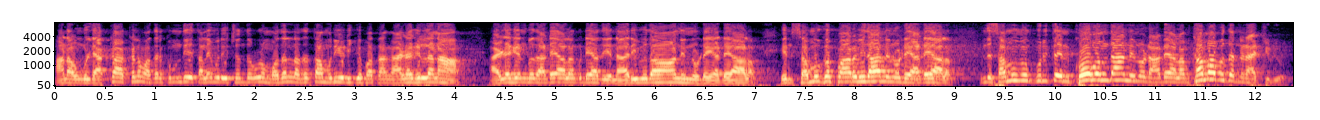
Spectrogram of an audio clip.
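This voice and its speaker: A middle-aged man with a Tamil accent gives an impassioned motivational talk to young women, firing rhetorical questions and swinging between loud and soft. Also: sits high. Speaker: TV host giving a motivational talk.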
